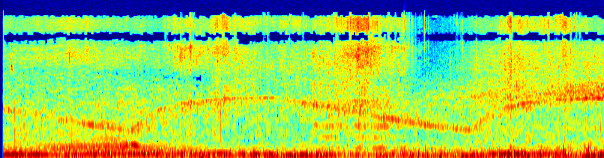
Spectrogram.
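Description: Emergency siren in a slow wail, its pitch rising, holding and falling about every four to five seconds, with the steady low drone of a heavy engine underneath.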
